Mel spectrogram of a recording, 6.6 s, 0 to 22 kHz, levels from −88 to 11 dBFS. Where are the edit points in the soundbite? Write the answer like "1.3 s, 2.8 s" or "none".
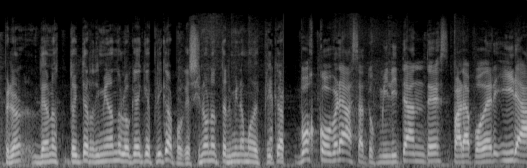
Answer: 3.6 s, 5.6 s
